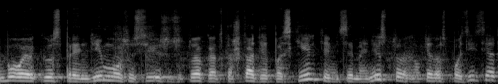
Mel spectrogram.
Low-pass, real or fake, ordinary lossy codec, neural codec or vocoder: 14.4 kHz; fake; Opus, 64 kbps; vocoder, 44.1 kHz, 128 mel bands, Pupu-Vocoder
